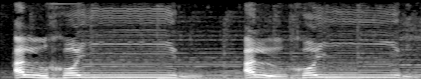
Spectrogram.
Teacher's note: Termasuk yang berikutnya adalah ra dibaca dengan tipis ketika didahului oleh huruf ya yang sukun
